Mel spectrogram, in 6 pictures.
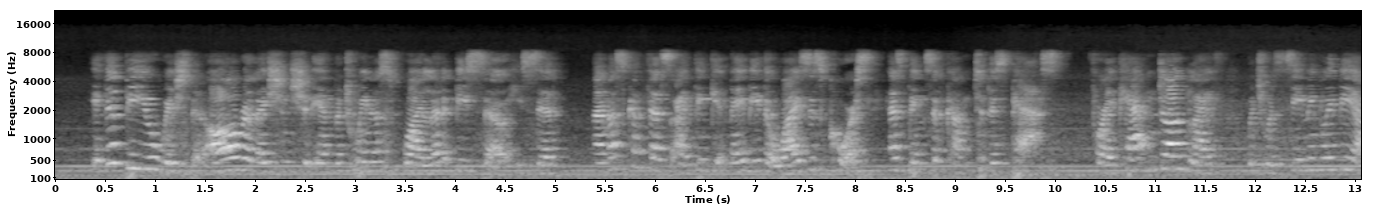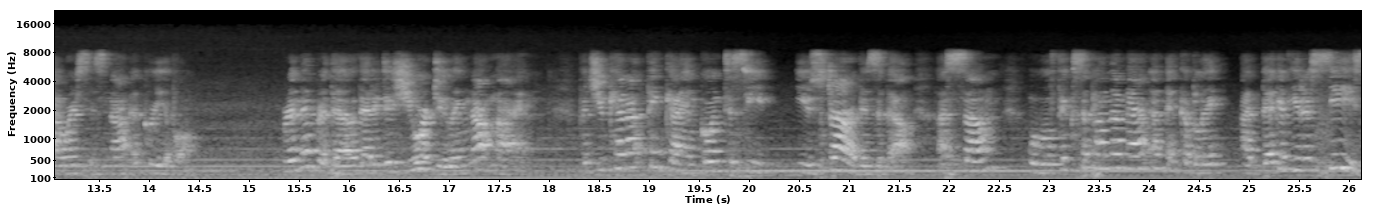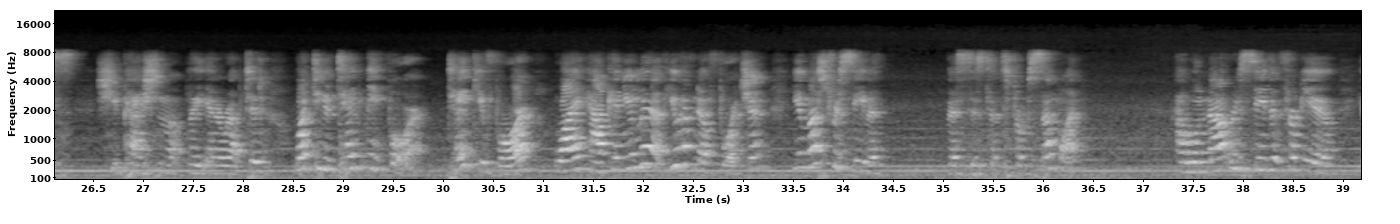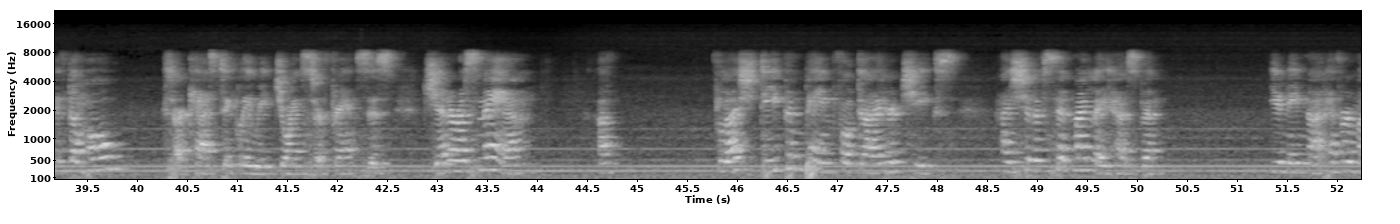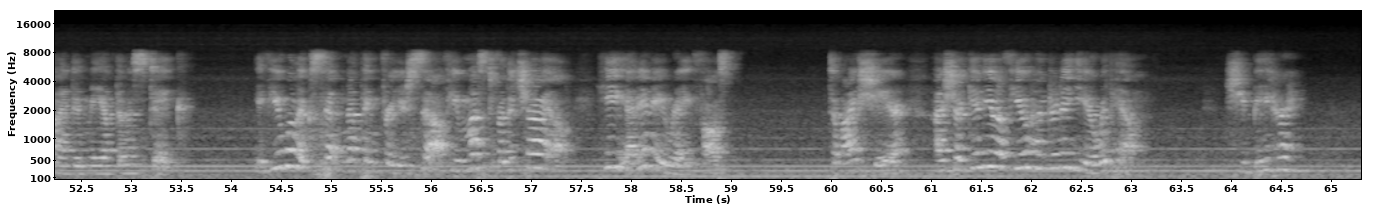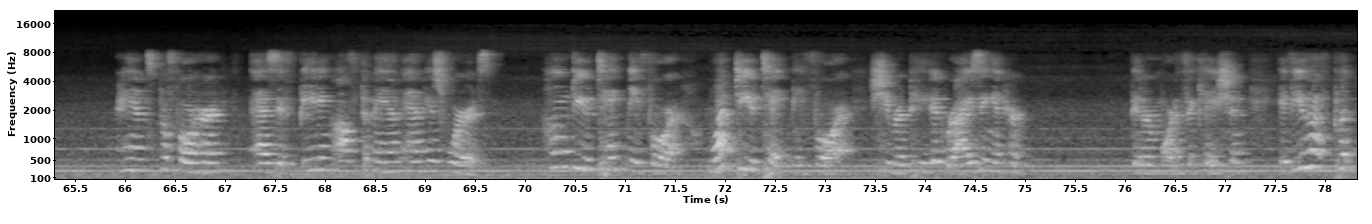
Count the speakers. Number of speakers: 1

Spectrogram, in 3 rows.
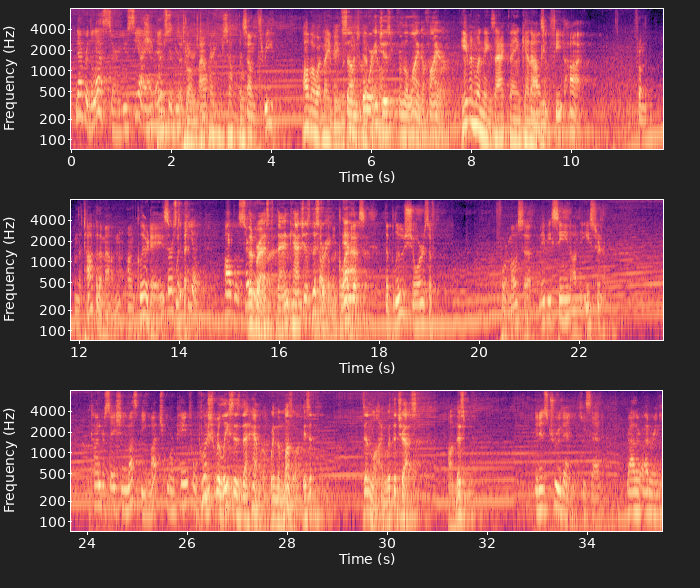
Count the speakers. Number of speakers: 5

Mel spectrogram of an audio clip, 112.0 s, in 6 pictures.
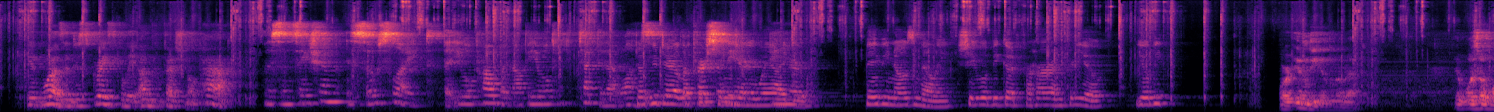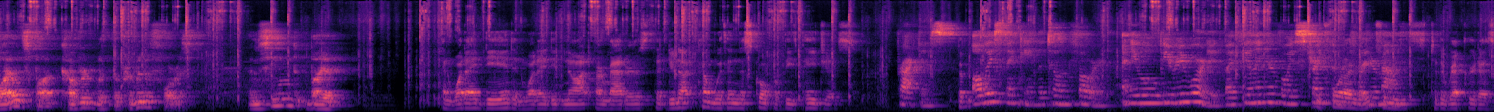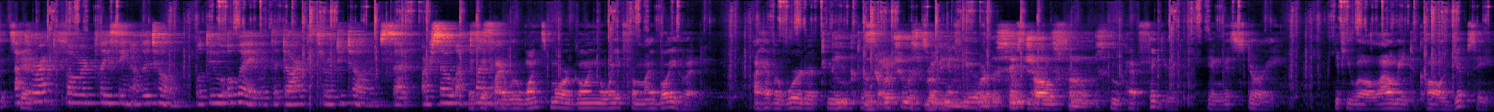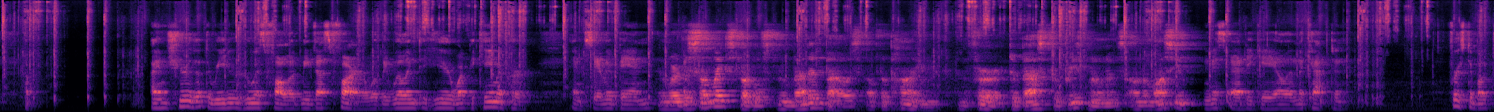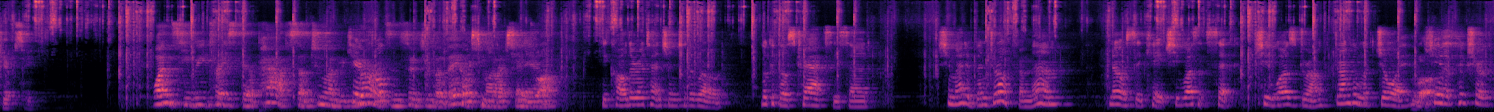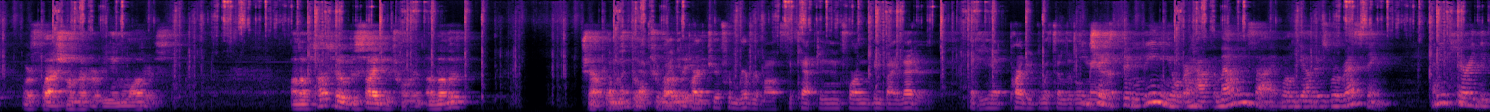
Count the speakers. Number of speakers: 5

